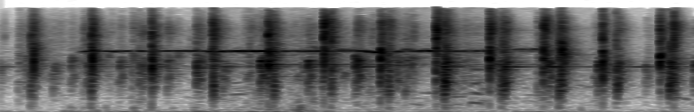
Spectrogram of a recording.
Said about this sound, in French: Je pense qu'on peut déjà remercier tous les participants de nous avoir régalé. Applaudir. On peut applaudir déjà tous les participants qui ont fait ça en une heure,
